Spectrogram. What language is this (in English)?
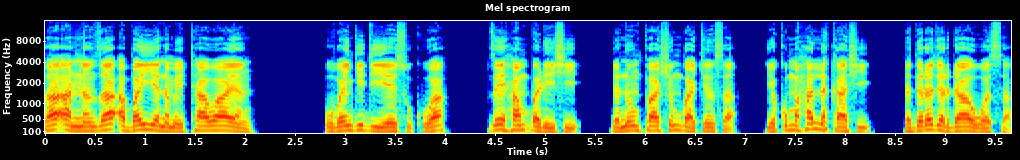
Hausa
